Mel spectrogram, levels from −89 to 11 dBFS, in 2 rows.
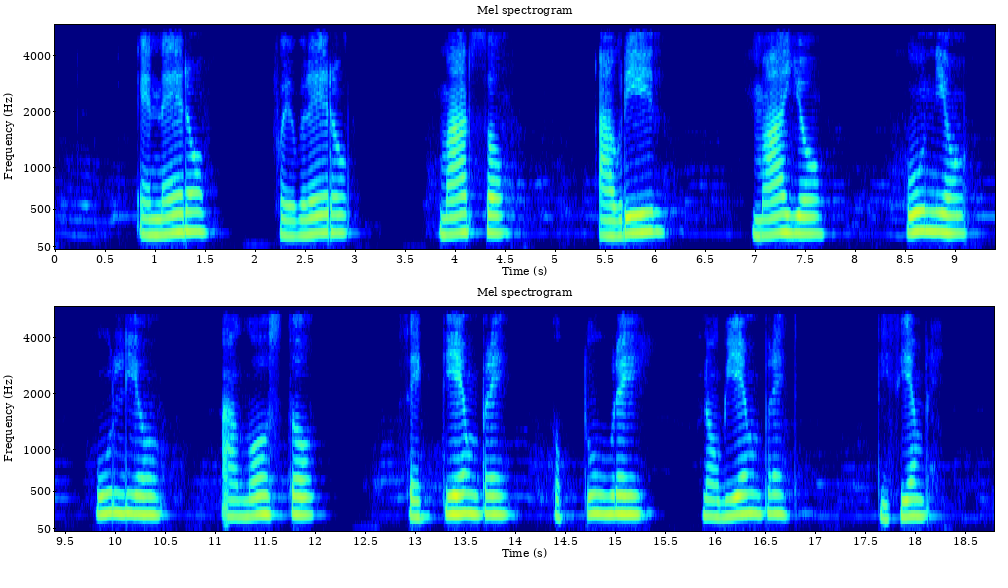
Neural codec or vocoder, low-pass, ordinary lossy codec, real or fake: codec, 16 kHz in and 24 kHz out, 1 kbps, XY-Tokenizer; 5.4 kHz; Opus, 64 kbps; fake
